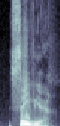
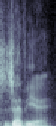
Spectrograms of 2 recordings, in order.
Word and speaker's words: Xavier: Tony yeah Tony Braxton savior well pretty close Xavier Xavier oh my gosh pretty close but you did well you got the exes what kind of name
